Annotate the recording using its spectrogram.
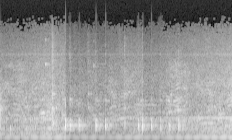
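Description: A drummer taps out a beat on hand drums.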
